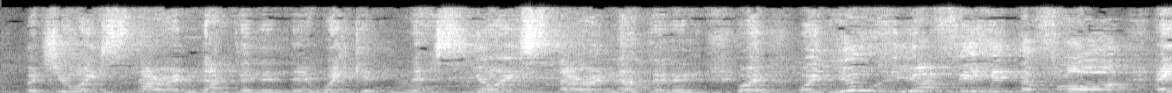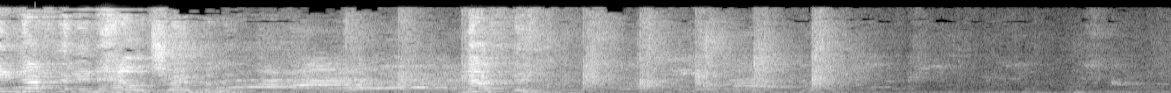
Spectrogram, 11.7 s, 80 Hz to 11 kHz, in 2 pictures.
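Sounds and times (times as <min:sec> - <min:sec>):
low murmur of voices: 0:00.0 - 0:11.7
speech: 0:00.1 - 0:07.7
audience clapping: 0:07.6 - 0:10.3.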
